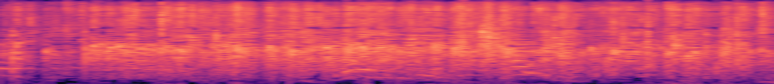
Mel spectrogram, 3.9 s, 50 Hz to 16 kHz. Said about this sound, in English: A round of applause for number 4 here.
